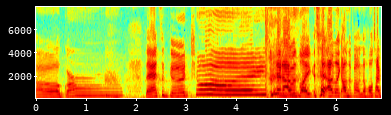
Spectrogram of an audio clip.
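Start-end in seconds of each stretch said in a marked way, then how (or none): 0.0-3.2 put-on Southern American drawl, "girl" drawn out. Quoting a woman's reply on the phone, imitated Southern accent. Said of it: "I'm totally gonna butcher this, but she, and then she said in her southern accent".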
